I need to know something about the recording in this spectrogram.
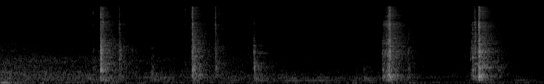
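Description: Plastic buttons on a cassette player click loudly as they are pressed.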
